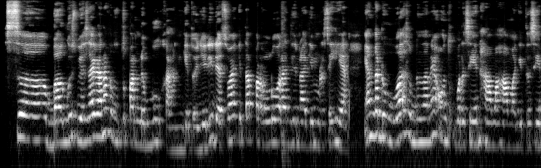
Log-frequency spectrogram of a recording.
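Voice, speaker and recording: Young woman with a cold, nasal and chatty, mid-pitched, for a casual how-to vlog. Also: fairly bright tone. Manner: chatty, mixes English phrases, many fillers. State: stuffy nose from a cold. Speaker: plant care vlogger.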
